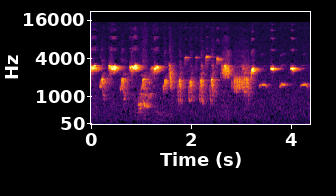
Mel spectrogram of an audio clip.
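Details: Bulgarian canary with nightingale-type song, recorded 2013 in Varna: full whistled notes, fast falling chips in a rolling series, then short clear whistles spaced at an even pace.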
